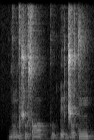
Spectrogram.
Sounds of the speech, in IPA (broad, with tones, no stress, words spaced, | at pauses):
ɡũ˧ɡu˦ʃu˧sɔ˦ | ku˨k͡pe˨ d͡ʒo˧tĩ˦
